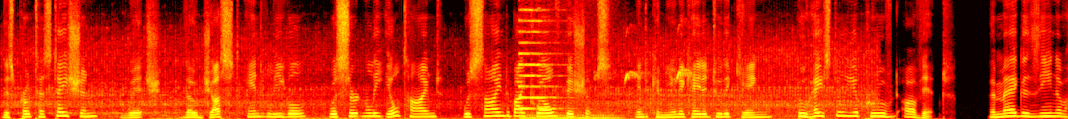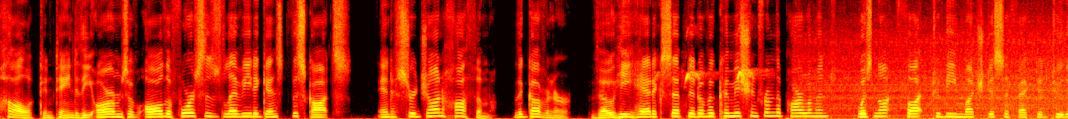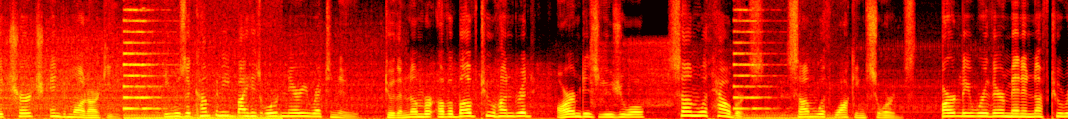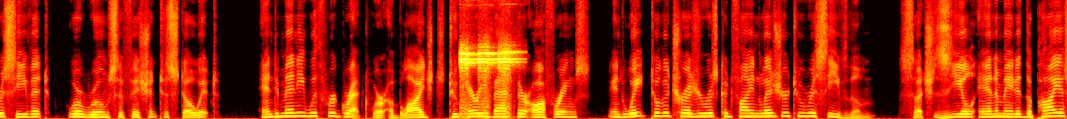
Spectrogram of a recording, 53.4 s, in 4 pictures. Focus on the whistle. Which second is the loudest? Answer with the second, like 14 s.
46 s.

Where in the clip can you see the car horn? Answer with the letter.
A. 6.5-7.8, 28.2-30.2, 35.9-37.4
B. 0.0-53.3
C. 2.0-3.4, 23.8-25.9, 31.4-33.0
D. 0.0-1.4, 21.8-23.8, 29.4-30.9
A.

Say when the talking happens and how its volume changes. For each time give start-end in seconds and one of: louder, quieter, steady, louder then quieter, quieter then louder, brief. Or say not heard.
0.0-53.3 steady.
